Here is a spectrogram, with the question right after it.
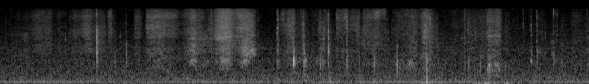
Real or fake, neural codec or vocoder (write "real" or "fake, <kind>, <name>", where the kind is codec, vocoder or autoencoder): real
